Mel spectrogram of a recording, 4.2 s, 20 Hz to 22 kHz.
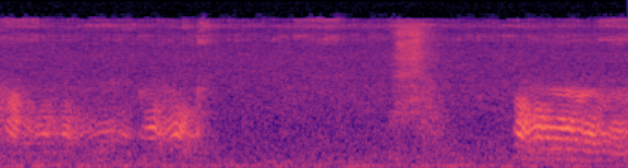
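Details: Five-day-old Labrador Retriever puppies, Belle's litter of eight born October 15, 2023, make short high whining squeals, with a longer rising-and-falling whine closing the stretch, over quiet indoor background.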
